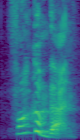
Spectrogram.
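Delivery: sudden high, loud curse; angry outburst. Real, not acted. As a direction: blurt it out, fed up on their behalf. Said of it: "My shadow does not like a bully".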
